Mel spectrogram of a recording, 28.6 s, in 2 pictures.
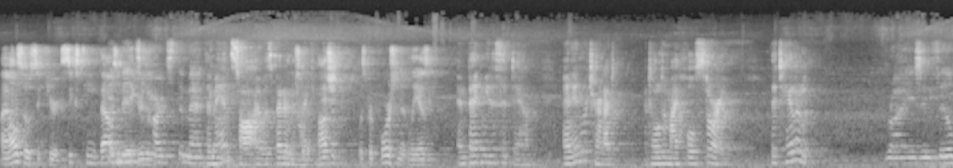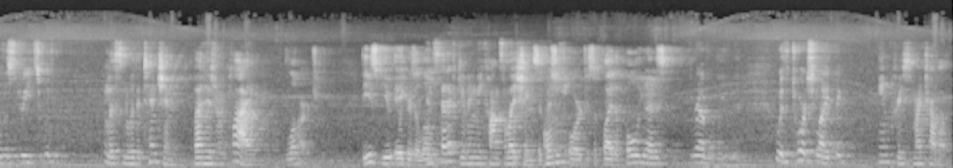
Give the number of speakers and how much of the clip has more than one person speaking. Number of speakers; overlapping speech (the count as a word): three, about 13%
